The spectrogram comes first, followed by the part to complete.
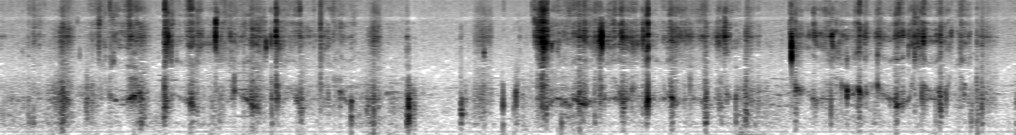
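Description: Close-miked crunching and chewing of a crisp pink corn-cob-shaped treat: many sharp, irregular crackles as pieces are snapped off and bitten.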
